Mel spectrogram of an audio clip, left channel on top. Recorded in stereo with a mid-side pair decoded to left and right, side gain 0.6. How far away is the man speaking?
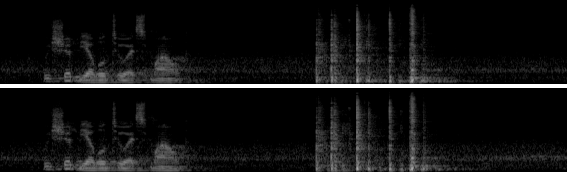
About 1.6 m.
